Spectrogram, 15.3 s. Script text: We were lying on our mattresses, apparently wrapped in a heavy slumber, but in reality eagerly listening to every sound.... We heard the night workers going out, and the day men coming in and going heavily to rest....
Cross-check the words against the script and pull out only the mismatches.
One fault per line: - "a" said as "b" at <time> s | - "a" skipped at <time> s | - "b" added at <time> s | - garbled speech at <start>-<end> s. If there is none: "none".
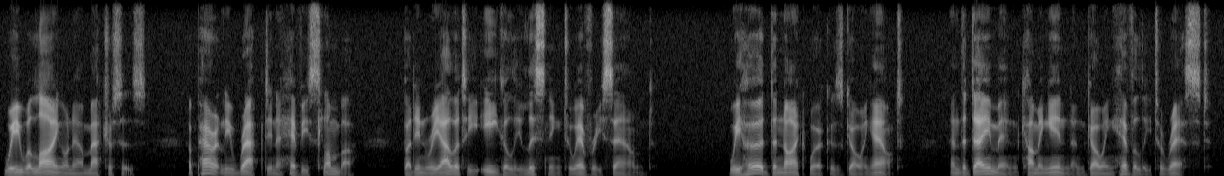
none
